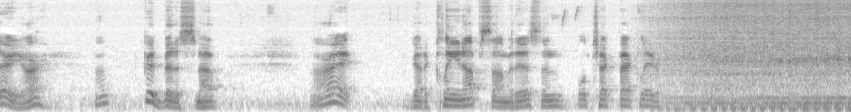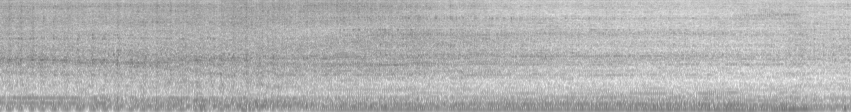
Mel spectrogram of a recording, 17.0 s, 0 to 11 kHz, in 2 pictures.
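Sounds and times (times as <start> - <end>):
snowblower engine running: 6.4 - 17.0.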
